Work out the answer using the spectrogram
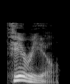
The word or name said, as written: ferial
